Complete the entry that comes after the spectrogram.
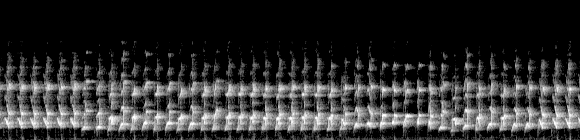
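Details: Lovebird, a fighter bird, giving a long ngekek trill used to stimulate other lovebirds: a fast, even run of sharp high chirps repeated about four times a second, held steadily throughout with little background sound.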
